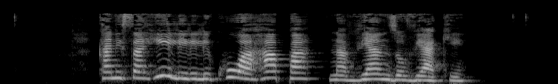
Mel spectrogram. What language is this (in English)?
Swahili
